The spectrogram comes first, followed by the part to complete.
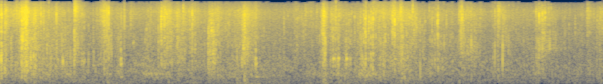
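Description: Footsteps through dense undergrowth: dry leaves rustling and twigs snapping in short, irregular crackles, loudest in the first second.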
